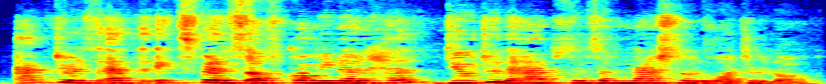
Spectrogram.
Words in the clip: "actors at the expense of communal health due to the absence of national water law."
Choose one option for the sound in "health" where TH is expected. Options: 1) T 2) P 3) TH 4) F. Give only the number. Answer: 1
